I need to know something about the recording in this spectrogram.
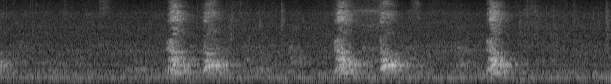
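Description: A dog laps water from a bowl close by.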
